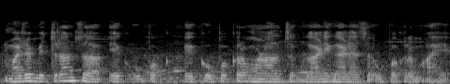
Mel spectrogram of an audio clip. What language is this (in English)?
Marathi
